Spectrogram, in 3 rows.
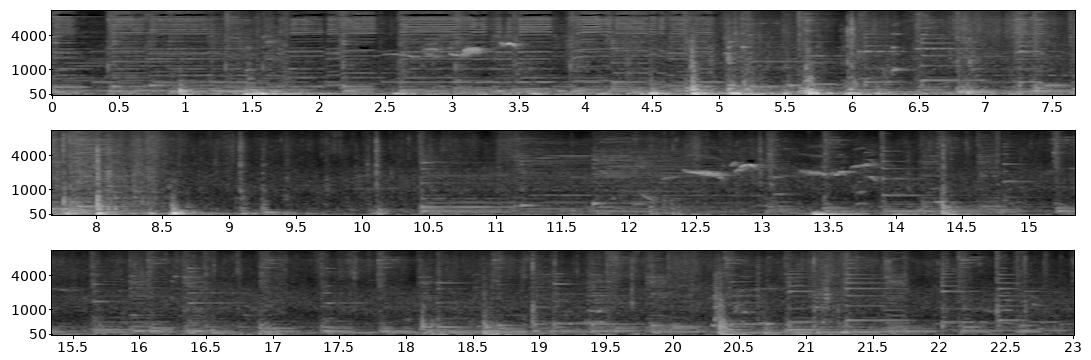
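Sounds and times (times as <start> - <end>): background music: 0.0 - 8.5
low thumps: 0.5 - 9.3
bird chirps: 2.3 - 3.9, 12.4 - 14.1.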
